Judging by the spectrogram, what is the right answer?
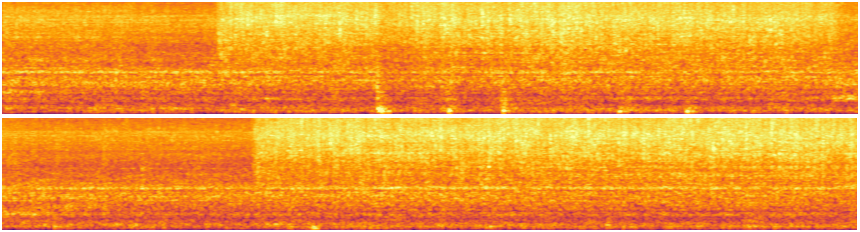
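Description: Tap water running steadily into a bathtub, an even hiss, with a handful of soft knocks in the first two-thirds.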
